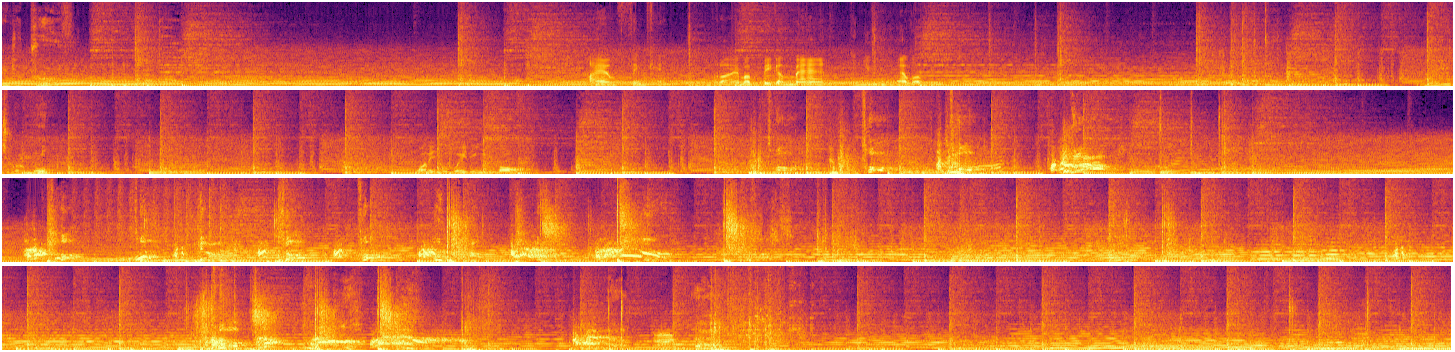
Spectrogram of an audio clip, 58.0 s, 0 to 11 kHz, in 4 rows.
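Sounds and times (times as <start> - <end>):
background music: 0.0 - 58.0
man's shrill battle cries: 23.9 - 25.8, 29.3 - 35.8, 45.6 - 48.1.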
